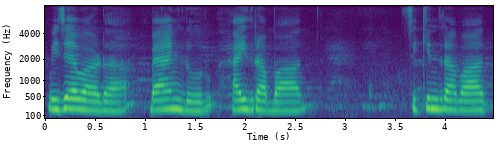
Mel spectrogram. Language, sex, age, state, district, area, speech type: Telugu, female, 30-45, Andhra Pradesh, Kadapa, rural, spontaneous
